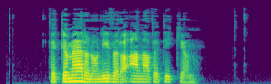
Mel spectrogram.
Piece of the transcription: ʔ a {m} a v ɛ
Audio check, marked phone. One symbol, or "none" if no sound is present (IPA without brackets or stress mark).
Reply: n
